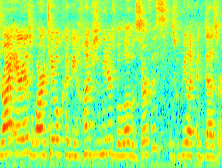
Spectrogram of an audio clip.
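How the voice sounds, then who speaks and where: With a slight Texas accent, the speaker has an animated tone over noticeable background noise. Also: woman, fairly high pitch for a woman. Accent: Texas drawl, slight. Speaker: science teacher. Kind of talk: lecture. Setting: recorded on computer. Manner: casual.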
